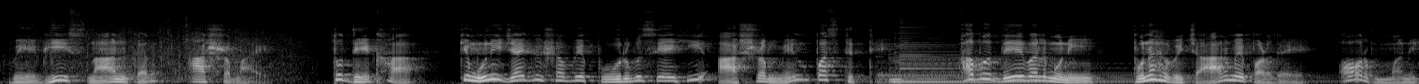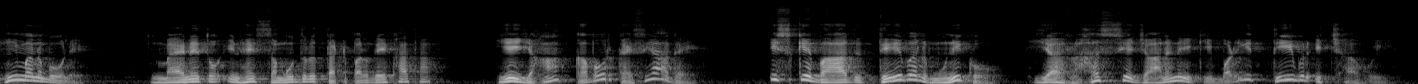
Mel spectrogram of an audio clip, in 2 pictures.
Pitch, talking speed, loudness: 125 Hz, 125 wpm, -26 LUFS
